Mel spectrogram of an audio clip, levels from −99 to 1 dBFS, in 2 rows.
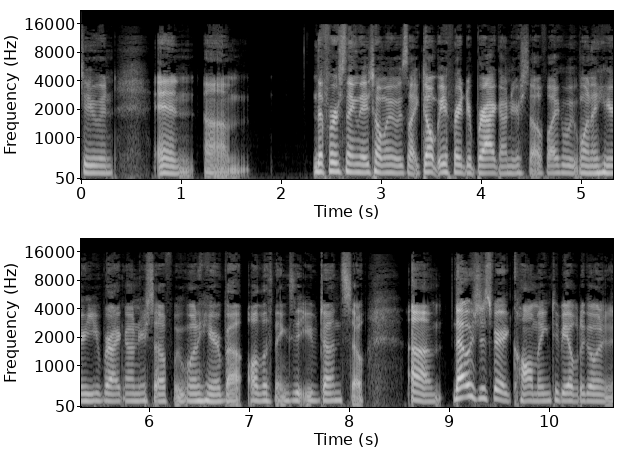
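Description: From 4.75 s to 6.76 s, just after "to brag on yourself", the speech shows scattered short gaps. Packets went missing or arrived too late at about ten separate points, each hole lasting no more than roughly 15 ms. The receiver filled each one by extending the preceding sound, which adds up to about a tenth of a second, or around 5 percent of the stretch. The speech stays clear but picks up small ticks and brief smeared hiccups.

Overlapping that stretch, from 6.39 s to 7.9 s, a jitter buffer slow-down stretches the audio. With its reserve running short, the receiver repeated individual pitch cycles and slices of pauses many times over, inserting 91 ms in all. Playback drops to 94 percent of normal speed while the pitch stays the same. Sounds come out drawn-out.

Between 9.94 s and 10.46 s, right after "that was just very", a jitter buffer speed-up compresses the audio. The buffer was holding more than its target, so the receiver removed short pieces of one or a few pitch periods in succession, about 70 ms in total. 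The speech runs at 110 percent of normal rate with its pitch unchanged and comes across as hurried.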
